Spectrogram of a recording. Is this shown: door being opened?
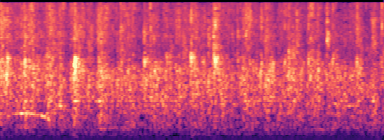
no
